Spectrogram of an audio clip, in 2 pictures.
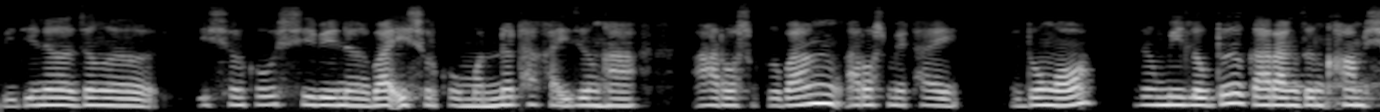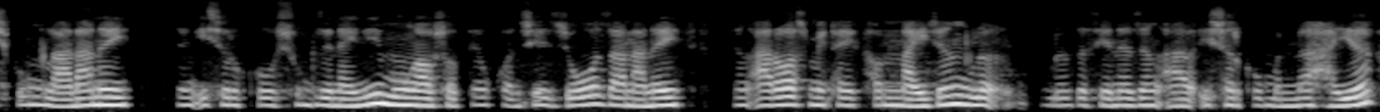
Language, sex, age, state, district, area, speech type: Bodo, female, 30-45, Assam, Udalguri, urban, spontaneous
